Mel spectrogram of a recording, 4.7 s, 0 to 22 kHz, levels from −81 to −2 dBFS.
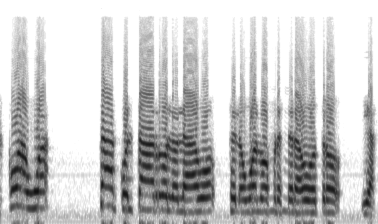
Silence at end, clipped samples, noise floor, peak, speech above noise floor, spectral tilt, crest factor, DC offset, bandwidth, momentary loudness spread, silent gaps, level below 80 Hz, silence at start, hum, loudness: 0.05 s; under 0.1%; -58 dBFS; -6 dBFS; 45 dB; -3 dB/octave; 8 dB; under 0.1%; 16.5 kHz; 7 LU; none; -50 dBFS; 0.1 s; none; -14 LUFS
